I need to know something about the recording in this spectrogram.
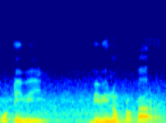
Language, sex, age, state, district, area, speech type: Odia, male, 18-30, Odisha, Boudh, rural, spontaneous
